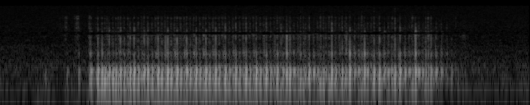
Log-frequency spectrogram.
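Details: Bulldog snoring loudly: a single long, loud, rattling snore lasting over two seconds, with a coarse fluttering vibration; snoring.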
